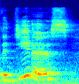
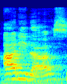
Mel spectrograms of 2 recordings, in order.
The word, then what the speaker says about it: Adidas: you you say if you want me to only endorse Nike and not work with Adidas or Adidas is really what it's pronounced as whatever.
